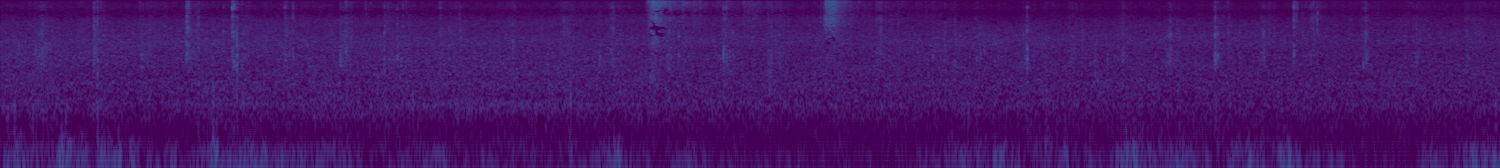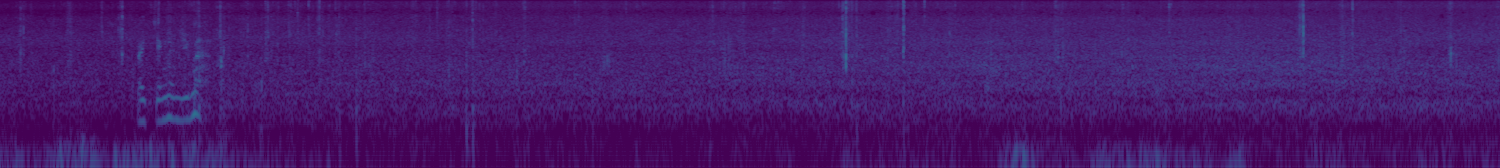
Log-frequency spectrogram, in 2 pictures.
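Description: Footsteps crunch on a dirt trail.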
